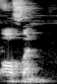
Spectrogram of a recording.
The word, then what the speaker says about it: often: word the second word often t is silent we generally don't pronounce t we often means we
